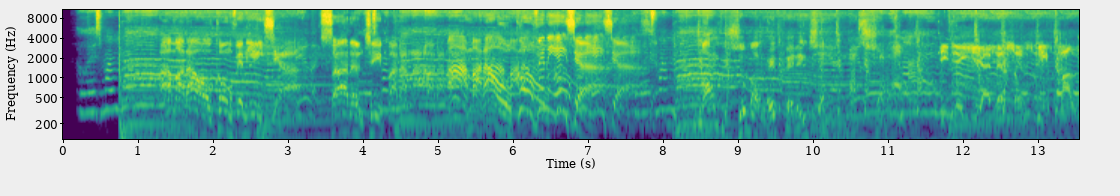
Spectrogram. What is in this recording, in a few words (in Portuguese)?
funk e sertanejo; amaral conveniencia; sarandi pr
